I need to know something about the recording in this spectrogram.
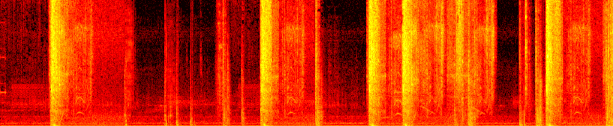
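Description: A palm slaps onto a scanner panel with a heavy thud.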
